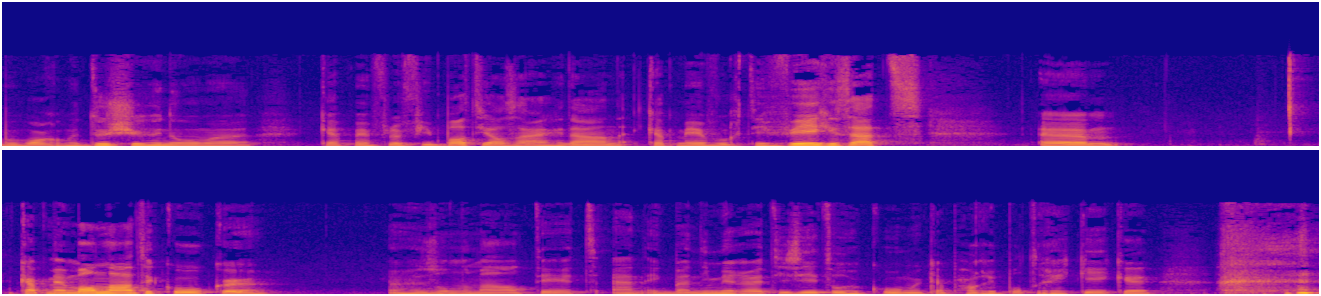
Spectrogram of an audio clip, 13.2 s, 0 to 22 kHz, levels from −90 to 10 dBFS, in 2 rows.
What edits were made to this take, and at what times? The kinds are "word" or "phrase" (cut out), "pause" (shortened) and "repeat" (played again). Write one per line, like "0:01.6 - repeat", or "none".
none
